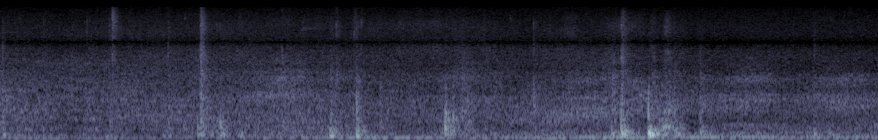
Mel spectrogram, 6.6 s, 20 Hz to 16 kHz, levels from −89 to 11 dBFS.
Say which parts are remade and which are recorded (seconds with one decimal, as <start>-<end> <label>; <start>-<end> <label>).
0.0-0.6 remade; 0.6-4.6 recorded; 4.6-5.5 remade; 5.5-6.1 recorded; 6.1-6.6 remade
